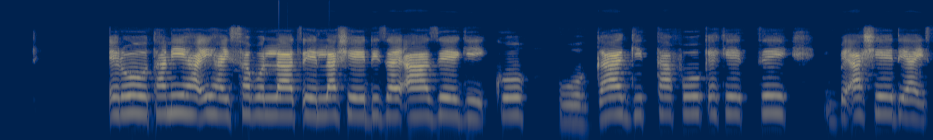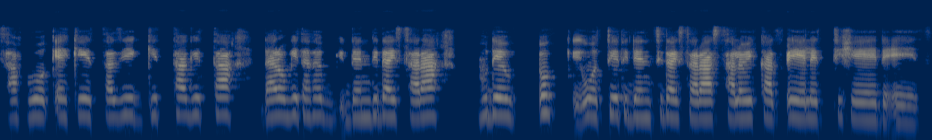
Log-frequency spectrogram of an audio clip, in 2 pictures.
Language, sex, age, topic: Gamo, male, 18-24, government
